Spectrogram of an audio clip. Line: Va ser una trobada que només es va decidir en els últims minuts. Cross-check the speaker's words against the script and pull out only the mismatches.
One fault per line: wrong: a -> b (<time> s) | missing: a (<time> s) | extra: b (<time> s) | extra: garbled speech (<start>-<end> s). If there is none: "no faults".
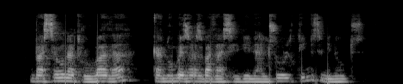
no faults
